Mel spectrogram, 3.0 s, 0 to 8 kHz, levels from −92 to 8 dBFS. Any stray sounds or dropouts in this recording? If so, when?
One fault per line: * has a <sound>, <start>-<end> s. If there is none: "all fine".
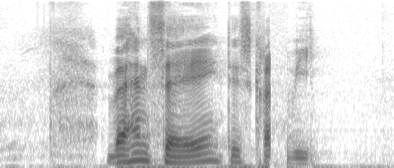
* has a dropout, 2.0-2.2 s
